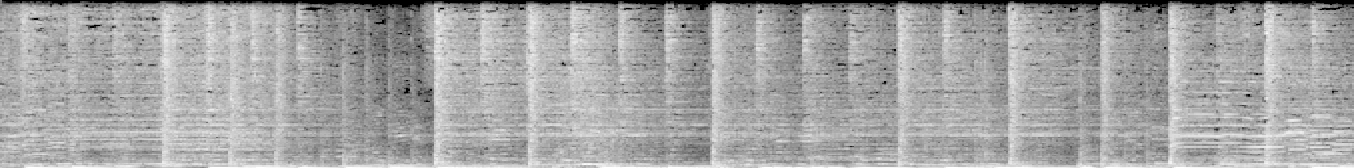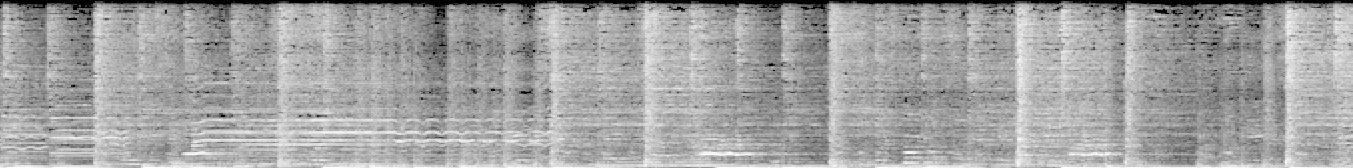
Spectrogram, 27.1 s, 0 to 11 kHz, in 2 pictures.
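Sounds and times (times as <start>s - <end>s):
bass and drums: 0.0s - 27.0s
clarinets playing melody: 11.7s - 19.5s.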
